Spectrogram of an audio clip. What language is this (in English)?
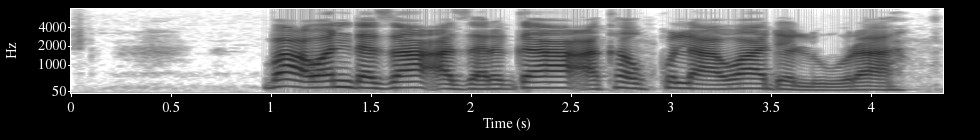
Hausa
